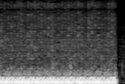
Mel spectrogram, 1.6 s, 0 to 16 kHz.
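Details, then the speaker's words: 2001 Mazda B3000 pickup with a 2000 Ford flex-fuel 3.0 engine, after relearning: steady, even low idle with a regular firing beat, no stumble or hunting, then switched off; sounds peppier, idling where it should. "This sounds a lot peppier. Huh. After I give it a second to relearn, idling right where it should be."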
